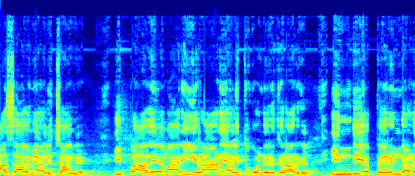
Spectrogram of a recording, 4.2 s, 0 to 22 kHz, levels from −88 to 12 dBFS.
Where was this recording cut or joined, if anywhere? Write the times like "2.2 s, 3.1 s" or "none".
3.2 s

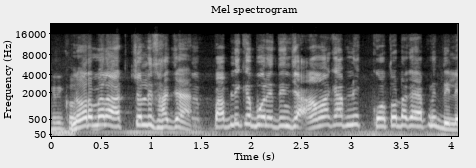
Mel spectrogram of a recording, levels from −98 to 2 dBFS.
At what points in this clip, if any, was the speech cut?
1.5 s

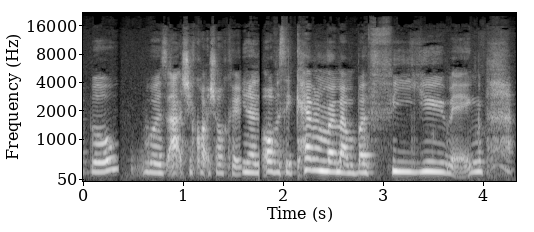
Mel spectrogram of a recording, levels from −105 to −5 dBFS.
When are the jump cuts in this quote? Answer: 1.8 s

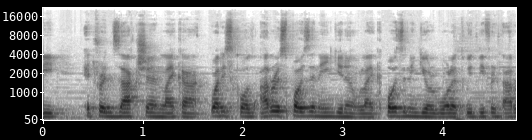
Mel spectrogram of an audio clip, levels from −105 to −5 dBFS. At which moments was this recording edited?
none

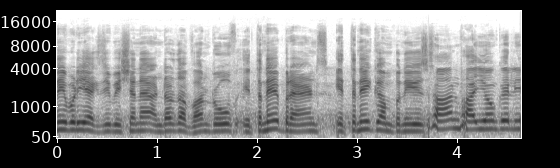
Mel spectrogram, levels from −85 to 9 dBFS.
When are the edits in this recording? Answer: 3.7 s

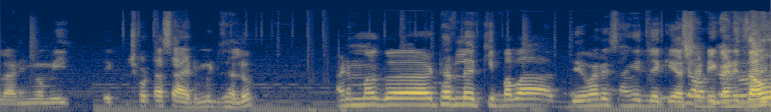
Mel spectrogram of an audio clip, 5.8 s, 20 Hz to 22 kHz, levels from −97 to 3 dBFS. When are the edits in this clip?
none

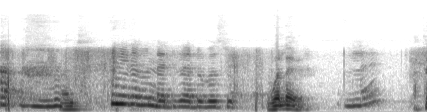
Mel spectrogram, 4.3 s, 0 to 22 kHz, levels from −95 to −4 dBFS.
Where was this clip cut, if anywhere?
none

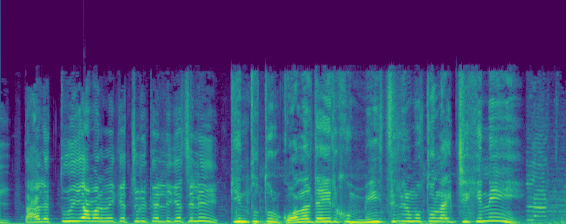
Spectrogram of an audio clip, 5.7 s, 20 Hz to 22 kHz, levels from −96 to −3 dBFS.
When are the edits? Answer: 2.2 s

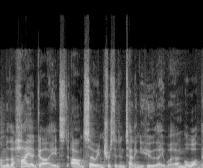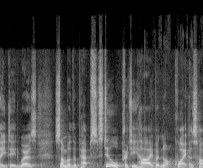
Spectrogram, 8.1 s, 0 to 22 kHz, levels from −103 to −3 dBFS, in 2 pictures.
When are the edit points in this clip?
6.0 s

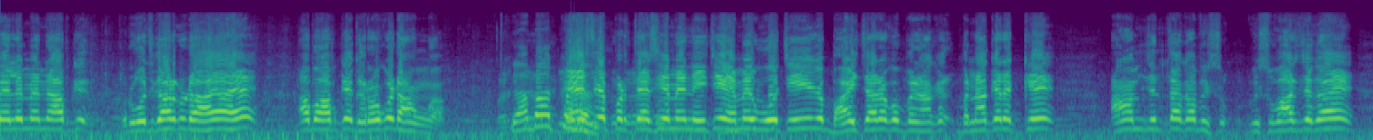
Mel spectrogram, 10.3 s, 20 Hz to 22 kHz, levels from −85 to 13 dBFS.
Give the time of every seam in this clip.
none

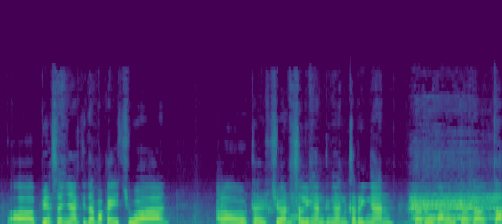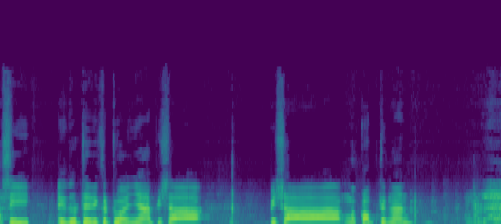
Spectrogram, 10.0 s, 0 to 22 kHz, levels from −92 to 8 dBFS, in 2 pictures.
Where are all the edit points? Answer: none

